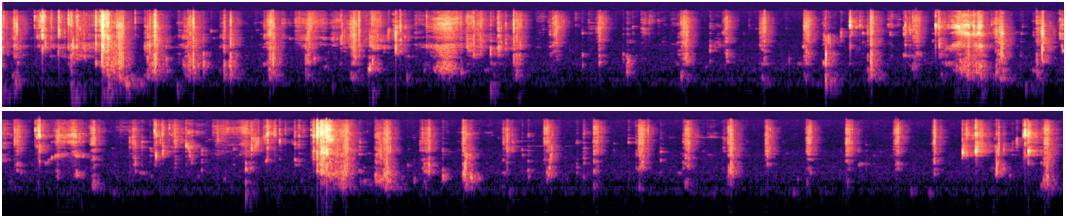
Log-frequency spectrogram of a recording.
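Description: Close-up crunching and chewing of pani puri: crisp hollow puris bitten and chewed whole, with many sharp crunches. Every few seconds there is a louder wet burst as a puri filled with spiced water is taken in or dipped.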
